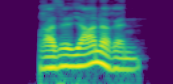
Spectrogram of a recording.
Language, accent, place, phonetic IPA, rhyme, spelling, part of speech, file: German, Germany, Berlin, [bʁaziˈli̯aːnəʁɪn], -aːnəʁɪn, Brasilianerin, noun, De-Brasilianerin.ogg
- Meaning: female person from Brazil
